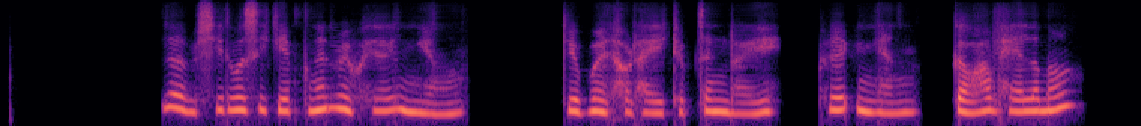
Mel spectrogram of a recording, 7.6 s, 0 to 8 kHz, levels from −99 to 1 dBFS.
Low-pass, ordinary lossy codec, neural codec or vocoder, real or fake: none; none; codec, 16 kHz, 0.7 kbps, FocalCodec; fake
